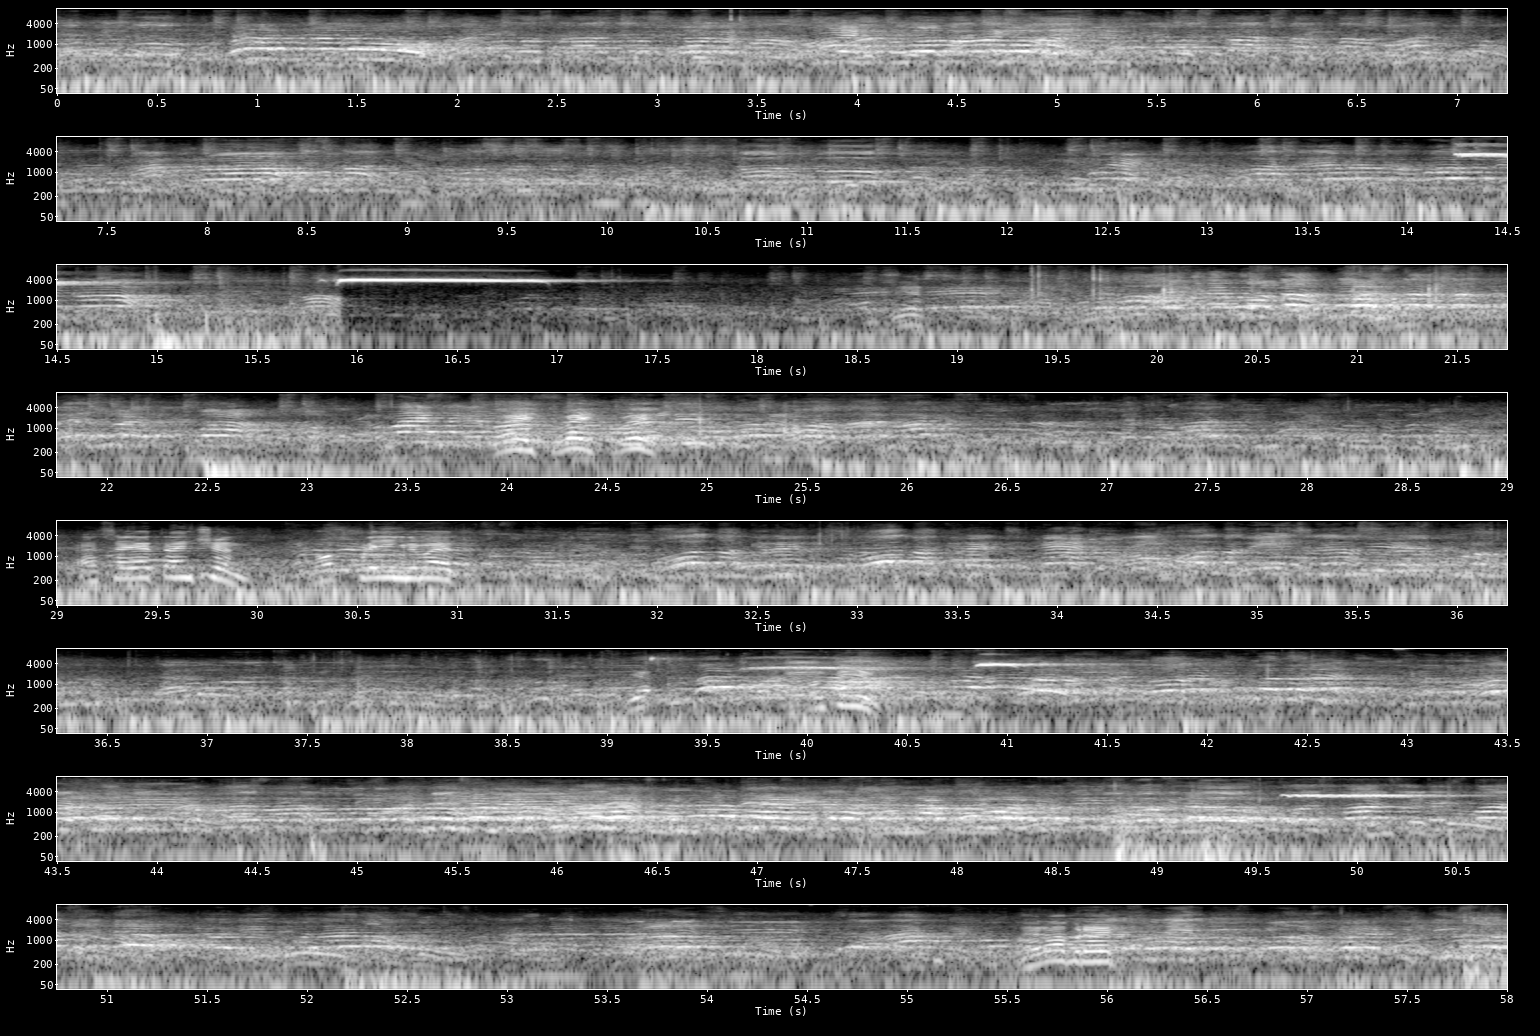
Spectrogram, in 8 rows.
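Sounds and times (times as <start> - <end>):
referee's whistle blasts: 14.2 - 14.9, 15.9 - 17.5, 39.6 - 41.4, 49.6 - 50.6.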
